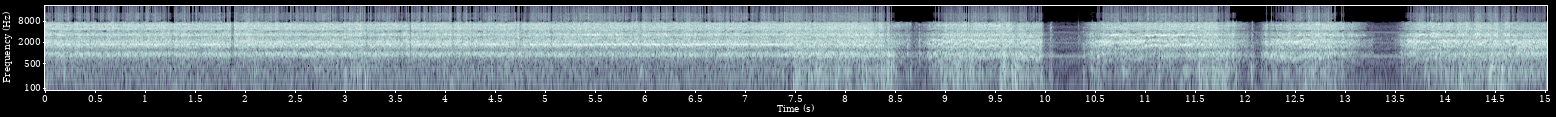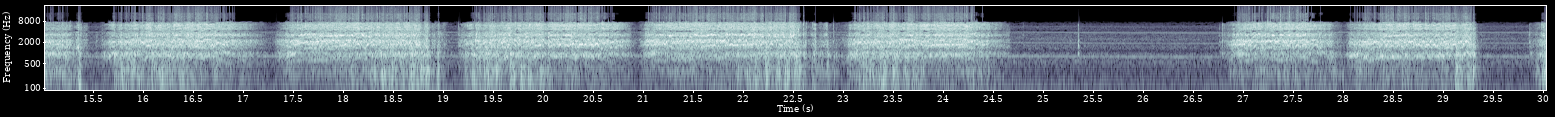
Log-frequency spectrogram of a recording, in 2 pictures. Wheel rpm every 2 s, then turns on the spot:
230, 230, 230, 230, 160, 130, 80, 130, 120, 150, 150, 150, 70, 60, 130.
18-20 24-26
